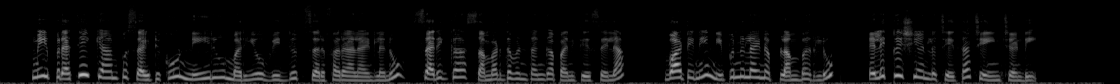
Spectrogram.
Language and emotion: Telugu, neutral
